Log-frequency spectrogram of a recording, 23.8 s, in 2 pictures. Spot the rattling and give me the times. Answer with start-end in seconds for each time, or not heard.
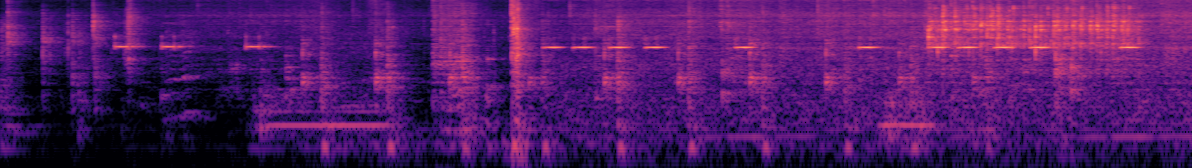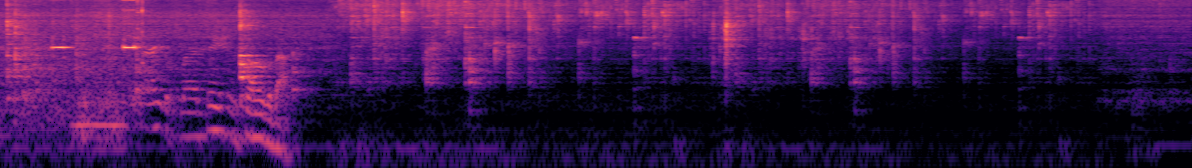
0.7-1.4, 9.2-11.4, 19.0-20.9.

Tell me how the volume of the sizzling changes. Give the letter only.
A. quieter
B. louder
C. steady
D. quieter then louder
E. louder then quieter
E.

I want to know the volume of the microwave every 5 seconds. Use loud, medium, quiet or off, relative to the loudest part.
medium, loud, loud, off, off.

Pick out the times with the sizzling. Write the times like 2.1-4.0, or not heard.
0.0-23.8.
